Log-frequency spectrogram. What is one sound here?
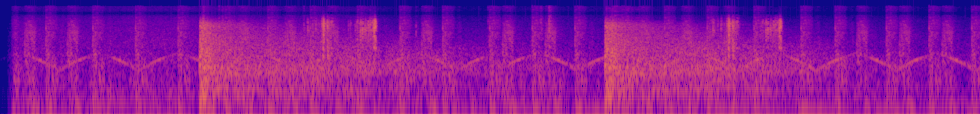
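A gun fires sharp shots.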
